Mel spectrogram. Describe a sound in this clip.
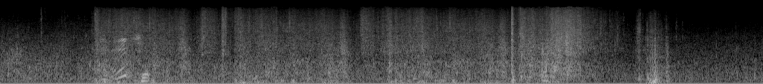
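Hands and boots scrape and scrabble on rock while climbing.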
